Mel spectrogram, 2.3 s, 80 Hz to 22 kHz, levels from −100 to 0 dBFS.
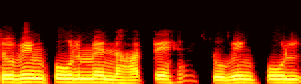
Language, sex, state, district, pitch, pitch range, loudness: Hindi, male, Uttar Pradesh, Jyotiba Phule Nagar, 160 Hz, 150-165 Hz, -15 LUFS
